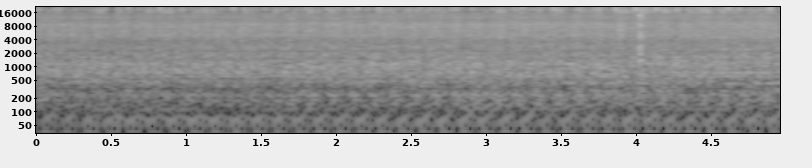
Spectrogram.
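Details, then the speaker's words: 2008 Hyundai Accent 2.0 idles with a slightly uneven, stumbling misfire; unplugging coils 1, 2 or 4 worsens it, but cylinder 3 makes no difference, showing a dead cylinder from a failed coil on cylinder 3 plus worn plugs. "it when i pulled number one two and four off it ran significantly worse and you saw that with number three disconnected it makes no difference"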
